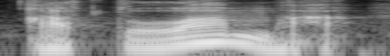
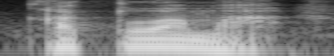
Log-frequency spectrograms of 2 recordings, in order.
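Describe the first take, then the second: First: Хатлама with the stress moved to the middle, хатЛАма; stress on second syllable. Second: Хатлама with the stress on its third syllable, хатлаМА; stress on final syllable. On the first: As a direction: say хатлама stressing «ла», not the ending. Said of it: "при переносе ударения с третьего слога на второй". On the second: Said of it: "при переносе ударения с третьего". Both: Shown as a demonstration.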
